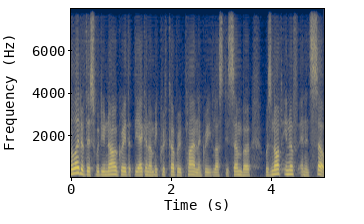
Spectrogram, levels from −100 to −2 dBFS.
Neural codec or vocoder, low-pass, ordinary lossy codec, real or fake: codec, 16 kHz, 0.2 kbps, FocalCodec; none; none; fake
